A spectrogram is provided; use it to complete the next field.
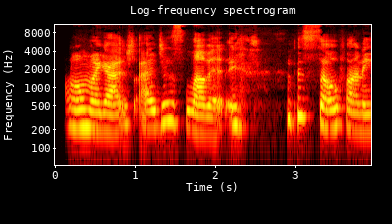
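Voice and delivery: speech broken by bursts of laughter. Describing a funny movie scene, laughing while talking. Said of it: "crying laughing to myself right now".

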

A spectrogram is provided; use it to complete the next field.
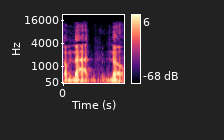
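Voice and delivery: ordinary delivery

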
